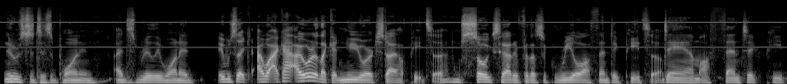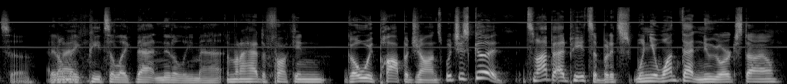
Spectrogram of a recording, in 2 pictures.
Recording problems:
high-pitched whine; noticeable; throughout; 7.5 kHz, 15 dB below the speech

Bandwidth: 15 kHz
